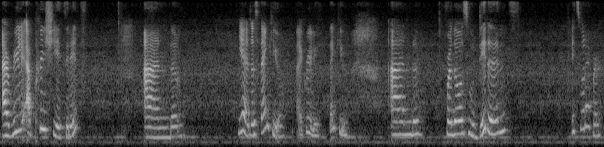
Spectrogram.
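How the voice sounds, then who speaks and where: A woman's voice: high-pitched, lively intonation, slow, long pauses, bright, forceful tone, a little hiss or hum. A young adult woman with a Jamaican accent, chatting casually and expressively as a vlogger telling a personal story, with emphatic conversational delivery.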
